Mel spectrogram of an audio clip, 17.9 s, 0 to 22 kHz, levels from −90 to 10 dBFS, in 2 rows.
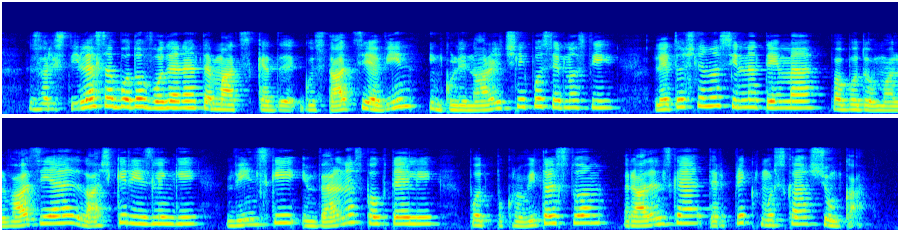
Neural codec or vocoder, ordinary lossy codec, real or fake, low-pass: none; none; real; 7.2 kHz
